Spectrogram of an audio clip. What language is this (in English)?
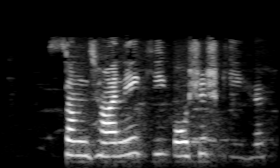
Urdu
